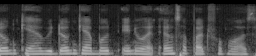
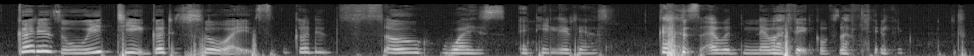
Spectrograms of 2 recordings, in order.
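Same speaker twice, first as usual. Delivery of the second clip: crying with laughter while talking; 4 semitones higher, 7 dB louder than usual. A speaker finds their own story hilarious, crying with laughter. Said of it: "I don't know why I'm crying due to laughter".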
